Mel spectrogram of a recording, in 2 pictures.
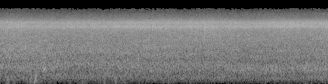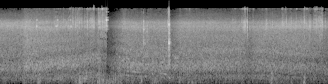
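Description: Steady rush of ocean surf and wind on the microphone. In the second half, metallic clinks and rattles as a steel tow chain is handled, with one sharp clink about ten seconds in.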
